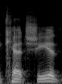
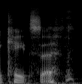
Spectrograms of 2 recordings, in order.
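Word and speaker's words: Cait Sith: we know we know it's supposed to be caty it says so in the original Japanese we we wrote it like this American people aren't going to know how to say it they're gonna say Kate Sith like because to be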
